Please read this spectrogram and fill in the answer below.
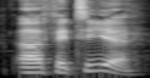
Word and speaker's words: Fethiye: From, am I pronouncing this correctly? Fethiye? Fethiye.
